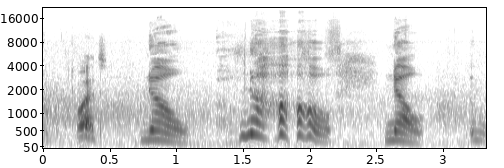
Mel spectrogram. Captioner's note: laughs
